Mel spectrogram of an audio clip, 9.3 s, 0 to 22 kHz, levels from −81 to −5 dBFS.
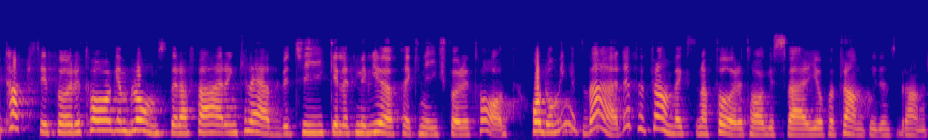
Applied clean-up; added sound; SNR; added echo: neural mask model DeepFilterNet 3.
